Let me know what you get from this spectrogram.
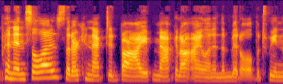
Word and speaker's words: Mackinac: So it's spelled like Mackinac Island, but it's pronounced Mackinac.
